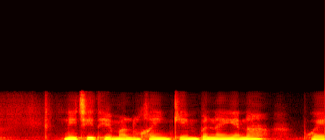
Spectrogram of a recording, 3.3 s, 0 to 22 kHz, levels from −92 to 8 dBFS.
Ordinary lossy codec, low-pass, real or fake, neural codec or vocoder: none; none; fake; codec, 16 kHz, about 1 kbps, DyCAST, with the encoder's durations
